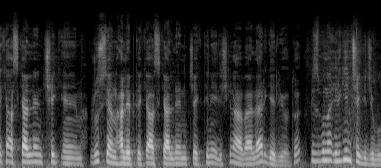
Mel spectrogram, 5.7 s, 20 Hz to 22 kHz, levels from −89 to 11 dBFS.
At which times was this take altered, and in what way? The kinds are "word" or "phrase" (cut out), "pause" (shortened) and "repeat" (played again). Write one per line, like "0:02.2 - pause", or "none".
0:01.3 - pause
0:04.6 - pause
